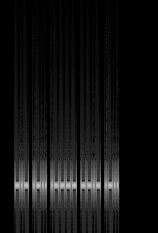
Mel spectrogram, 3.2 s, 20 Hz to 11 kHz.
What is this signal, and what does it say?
Morse code, heard as a keyed tone, about 48 wpm, 700 Hz. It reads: KL1QL
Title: Speed Racing - USA 2x2 Call Signs 40wpm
